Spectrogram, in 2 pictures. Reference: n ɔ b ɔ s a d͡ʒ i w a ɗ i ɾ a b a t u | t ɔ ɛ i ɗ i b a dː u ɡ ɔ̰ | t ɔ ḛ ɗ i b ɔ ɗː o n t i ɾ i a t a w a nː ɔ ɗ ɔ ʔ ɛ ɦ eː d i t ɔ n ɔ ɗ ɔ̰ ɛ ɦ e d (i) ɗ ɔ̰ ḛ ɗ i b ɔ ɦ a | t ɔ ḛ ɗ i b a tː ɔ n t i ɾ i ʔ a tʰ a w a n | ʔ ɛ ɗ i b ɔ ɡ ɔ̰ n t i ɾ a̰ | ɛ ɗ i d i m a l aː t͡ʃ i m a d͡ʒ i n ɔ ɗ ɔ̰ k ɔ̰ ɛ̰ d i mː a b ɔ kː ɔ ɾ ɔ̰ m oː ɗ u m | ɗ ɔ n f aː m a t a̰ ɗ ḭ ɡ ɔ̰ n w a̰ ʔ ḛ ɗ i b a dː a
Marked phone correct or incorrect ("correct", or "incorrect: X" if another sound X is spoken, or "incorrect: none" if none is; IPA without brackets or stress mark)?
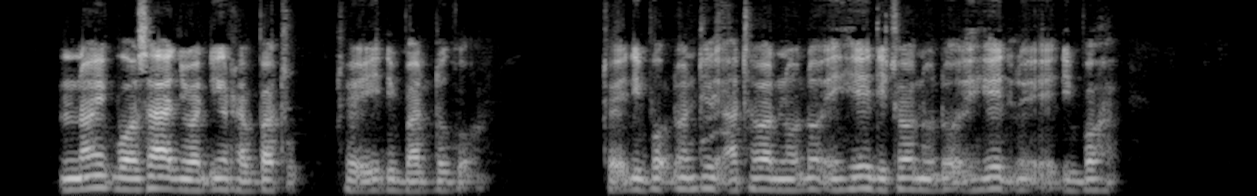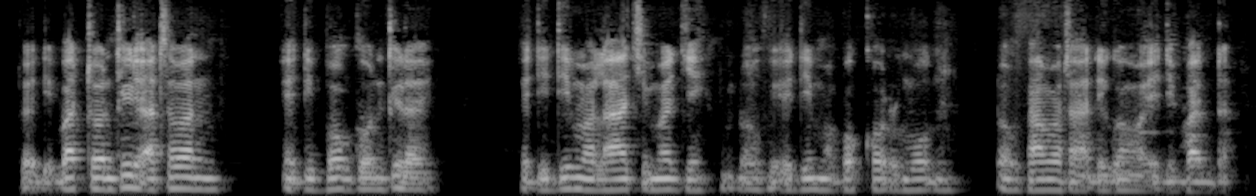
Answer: correct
